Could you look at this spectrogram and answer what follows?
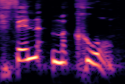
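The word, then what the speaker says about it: Finn McCool: right, we're just going to say the proper pronunciation is Finn Mcool.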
